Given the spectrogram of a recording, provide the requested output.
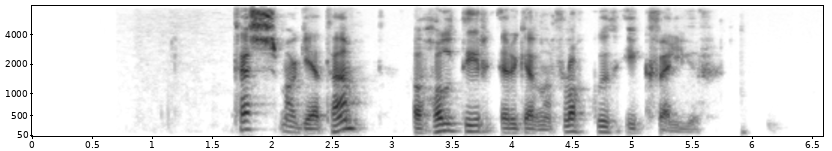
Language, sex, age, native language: Icelandic, male, 70-79, Icelandic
